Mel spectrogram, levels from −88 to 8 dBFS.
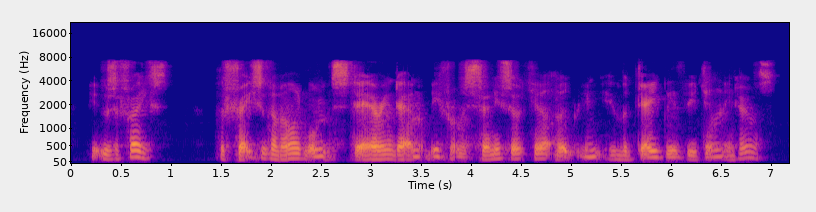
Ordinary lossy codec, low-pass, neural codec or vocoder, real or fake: AAC, 32 kbps; 7.2 kHz; autoencoder, 22.05 kHz, a latent of 192 numbers a frame, VITS, trained on one speaker; fake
